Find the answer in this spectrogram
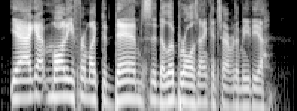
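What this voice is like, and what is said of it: Restrained put-on Boston accent. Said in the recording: “I can't do a Boston accent, but I'll try ... I thought you were going to go so hard on that accent, and that was actually very restrained and tasteful”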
